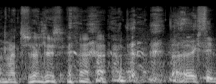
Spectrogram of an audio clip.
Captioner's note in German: Lachen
